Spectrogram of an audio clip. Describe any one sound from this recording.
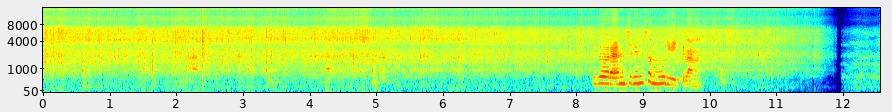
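A wooden spoon scrapes and taps against a metal pan.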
